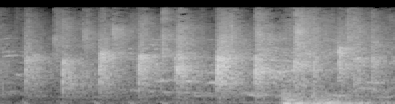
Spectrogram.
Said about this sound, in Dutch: Nest Paars, wat is jullie antwoord? Nest Blauw. Applaus voor Nest Paars.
